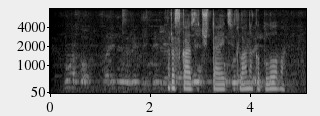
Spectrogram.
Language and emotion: Russian, neutral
